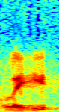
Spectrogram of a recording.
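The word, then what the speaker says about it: Leigh: is all set all right incidentally her name is spelled l-e-i-g-h doris delores lee and mr garth and his web orchestra and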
